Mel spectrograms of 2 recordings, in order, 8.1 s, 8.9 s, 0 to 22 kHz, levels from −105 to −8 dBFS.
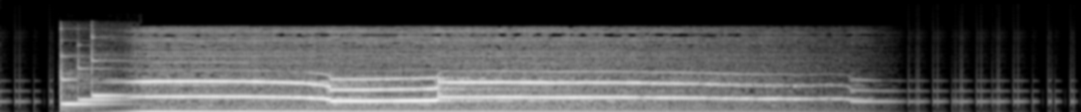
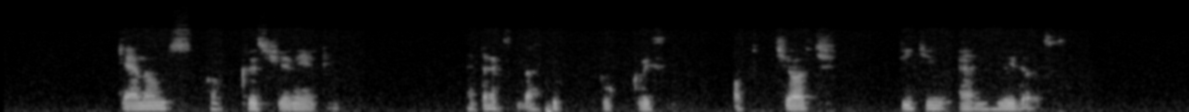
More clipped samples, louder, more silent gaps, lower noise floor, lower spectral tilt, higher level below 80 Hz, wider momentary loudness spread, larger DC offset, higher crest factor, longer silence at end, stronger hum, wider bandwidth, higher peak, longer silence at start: neither; first, -17 LUFS vs -48 LUFS; neither; second, -43 dBFS vs -87 dBFS; second, -4 dB/octave vs -7.5 dB/octave; first, -50 dBFS vs -70 dBFS; about the same, 14 LU vs 14 LU; neither; second, 14 dB vs 22 dB; second, 0 s vs 1.05 s; neither; about the same, 8.8 kHz vs 8 kHz; first, -6 dBFS vs -26 dBFS; second, 0 s vs 0.9 s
